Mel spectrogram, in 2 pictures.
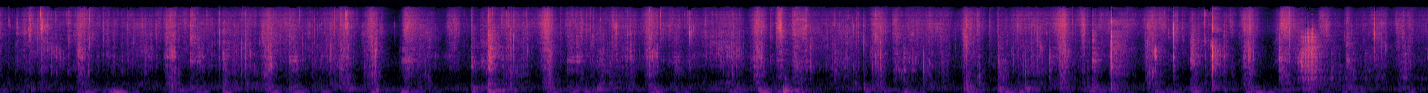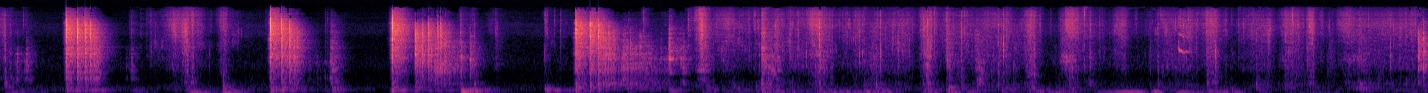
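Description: Hands squishing and folding slime: a steady run of small sticky crackles and pops, with a few louder squelches a little past the middle.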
